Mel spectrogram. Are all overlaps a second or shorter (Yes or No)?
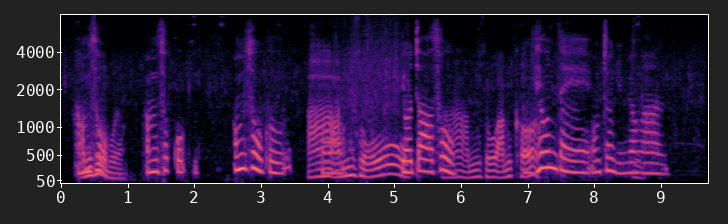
Yes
